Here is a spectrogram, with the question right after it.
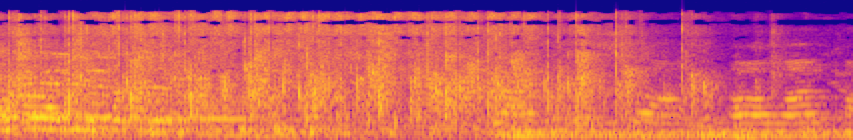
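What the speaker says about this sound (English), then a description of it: "let's applaud." An audience applauds at a recovery-themed music event. Broad clapping mixes with crowd noise and voices, loud and dense, then thins as speech takes over near the end.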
